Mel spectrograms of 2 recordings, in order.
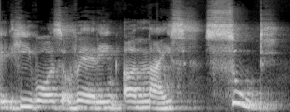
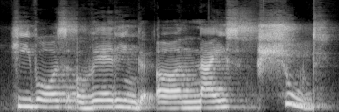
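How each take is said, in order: First: The last word begins with an s sound. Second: The last word begins with an sh sound. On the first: The speaker calls it right. "instead of saying" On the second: The speaker calls it wrong. "if someone says"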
